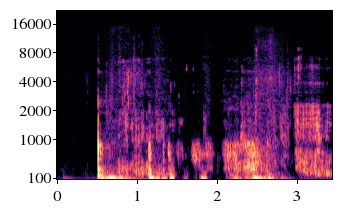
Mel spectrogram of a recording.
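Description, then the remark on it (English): Wet slurping as someone sips an oaky, buttery-smelling wine from a glass, a series of short gulps and mouth sounds over about three seconds, with no talking. “Let's have a sip.”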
